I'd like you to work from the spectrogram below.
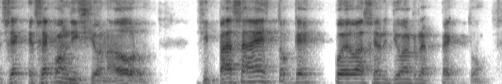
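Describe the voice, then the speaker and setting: With a normal speaking voice, a man of fairly high pitch talks at a fairly slow pace with lively intonation. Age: 60s. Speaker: podcast host. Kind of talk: podcast panel discussion.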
